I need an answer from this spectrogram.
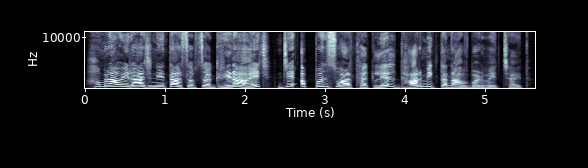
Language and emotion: Maithili, disgusted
